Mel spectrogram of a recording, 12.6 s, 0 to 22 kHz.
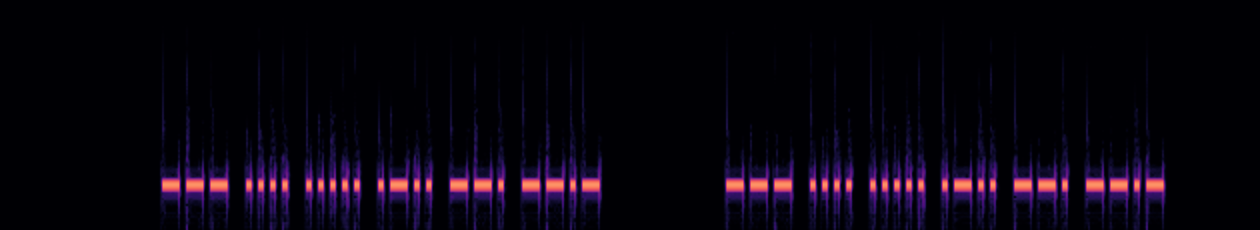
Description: Morse code, heard as a keyed tone, about 21 wpm, 700 Hz. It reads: OH5LGQ OH5LGQ
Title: DXCC-100 Call Signs - 6 Characters - Repeated 2x - 20wpm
